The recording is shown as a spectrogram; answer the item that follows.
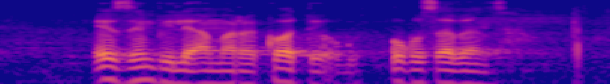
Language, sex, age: Zulu, male, 25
